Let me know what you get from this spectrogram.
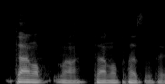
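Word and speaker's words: Donald Pleasence: And this is Donald Pleasance, I said it right.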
